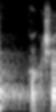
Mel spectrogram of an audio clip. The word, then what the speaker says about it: कक्षा: भी प्रश्न नंबर तीन कक्षा शब्द का शुद्ध उच्चारण है तो किस तरीके से लिखा जाएगा कक्षा को राइट उत्तर ऑप्शन सी है कक्षा देखि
